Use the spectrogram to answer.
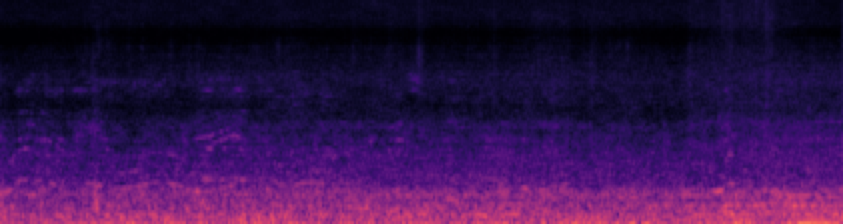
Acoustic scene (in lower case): car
